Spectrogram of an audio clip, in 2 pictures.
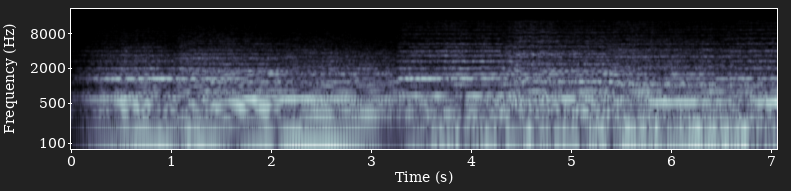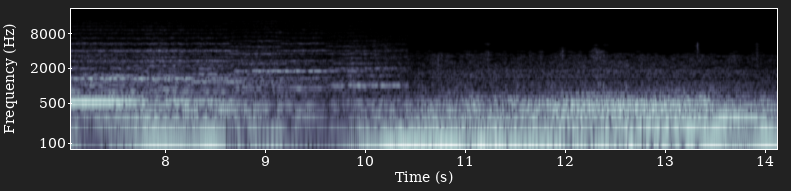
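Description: Car engine droning steadily as the vehicle is driven with passengers inside: a loud, continuous, harmonic-rich hum that shifts character slightly about two-thirds of the way through, with no voices.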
